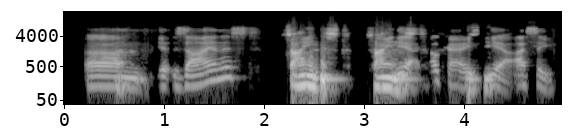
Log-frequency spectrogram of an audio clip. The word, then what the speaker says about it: Zionist: If you want to be in the other extreme with Jewish people, they are sinist. I think that's how it's pronounced. Sinist? Right? Zionist? Zionist.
